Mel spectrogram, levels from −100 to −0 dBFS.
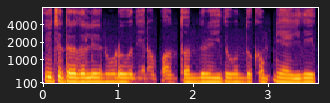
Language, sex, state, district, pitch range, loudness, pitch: Kannada, male, Karnataka, Koppal, 145-150 Hz, -16 LUFS, 150 Hz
